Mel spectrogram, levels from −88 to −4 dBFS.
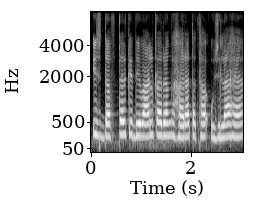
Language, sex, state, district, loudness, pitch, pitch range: Hindi, female, Jharkhand, Ranchi, -14 LUFS, 235 Hz, 230-245 Hz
